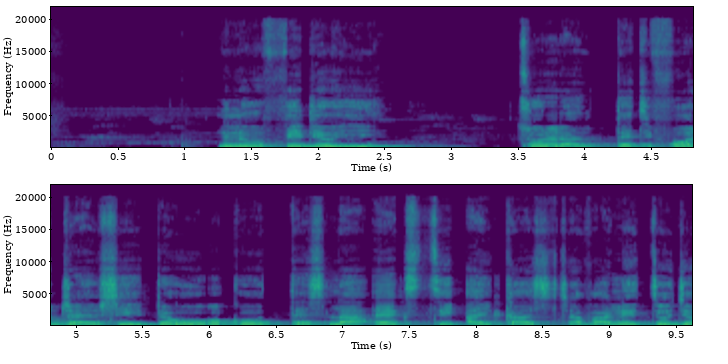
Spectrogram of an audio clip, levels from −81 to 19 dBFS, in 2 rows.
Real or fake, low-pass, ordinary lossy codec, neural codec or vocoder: fake; none; none; vocoder, 48 kHz, 128 mel bands, Vocos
